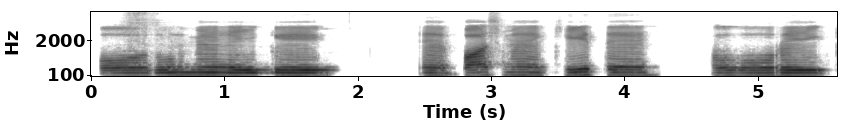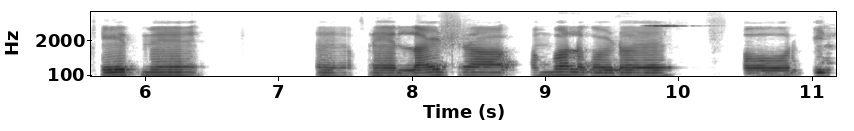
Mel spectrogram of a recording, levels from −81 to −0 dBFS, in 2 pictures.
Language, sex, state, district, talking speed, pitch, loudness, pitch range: Marwari, male, Rajasthan, Nagaur, 115 wpm, 115 Hz, -20 LUFS, 115-120 Hz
